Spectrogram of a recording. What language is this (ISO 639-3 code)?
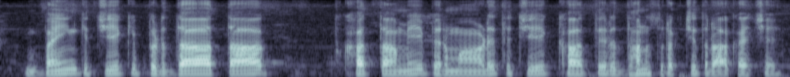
mai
